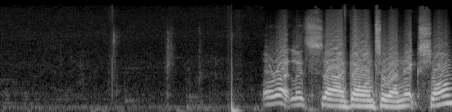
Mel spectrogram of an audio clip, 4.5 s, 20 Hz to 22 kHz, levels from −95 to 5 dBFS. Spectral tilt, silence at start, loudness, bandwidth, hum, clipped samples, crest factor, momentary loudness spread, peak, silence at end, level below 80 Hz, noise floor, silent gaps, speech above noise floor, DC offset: -4.5 dB/octave; 2.3 s; -24 LUFS; 18 kHz; none; under 0.1%; 12 dB; 21 LU; -14 dBFS; 0 s; -52 dBFS; -60 dBFS; none; 37 dB; under 0.1%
